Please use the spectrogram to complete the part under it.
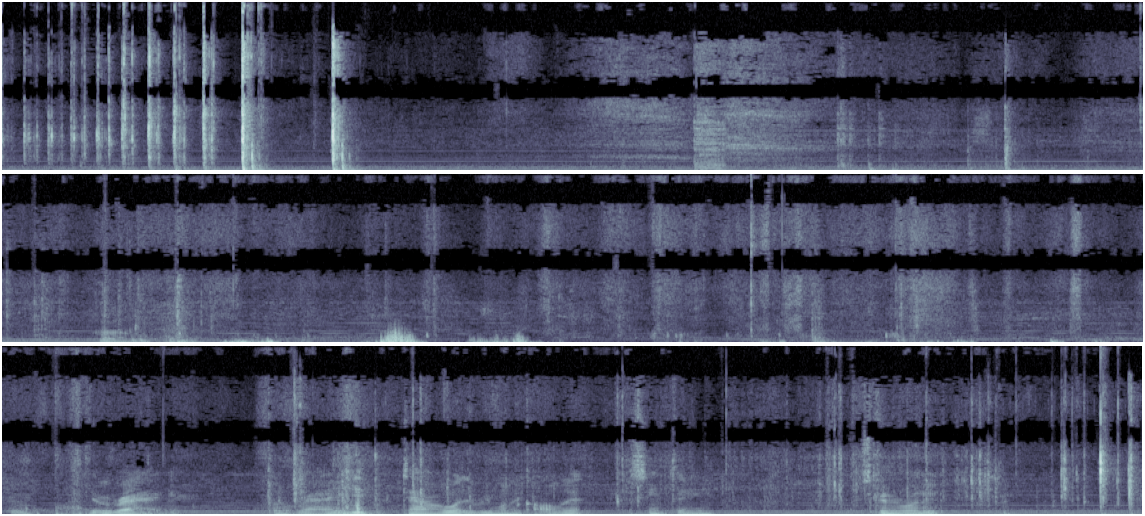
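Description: Keys clack on a wet, sticky computer keyboard in uneven bursts of close, moderately loud typing, broken by pauses and a few heavier thunks, over a low steady hum.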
